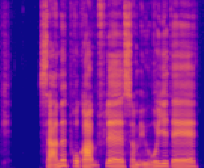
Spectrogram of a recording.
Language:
Danish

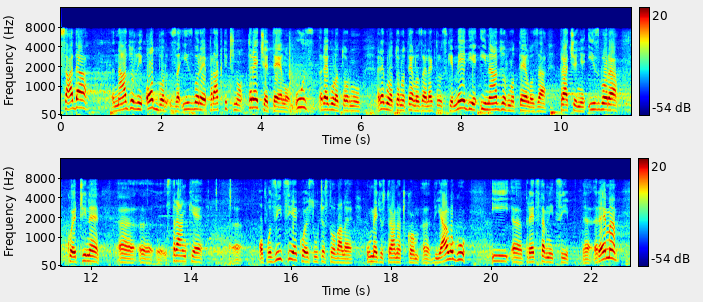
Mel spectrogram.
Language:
Serbian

